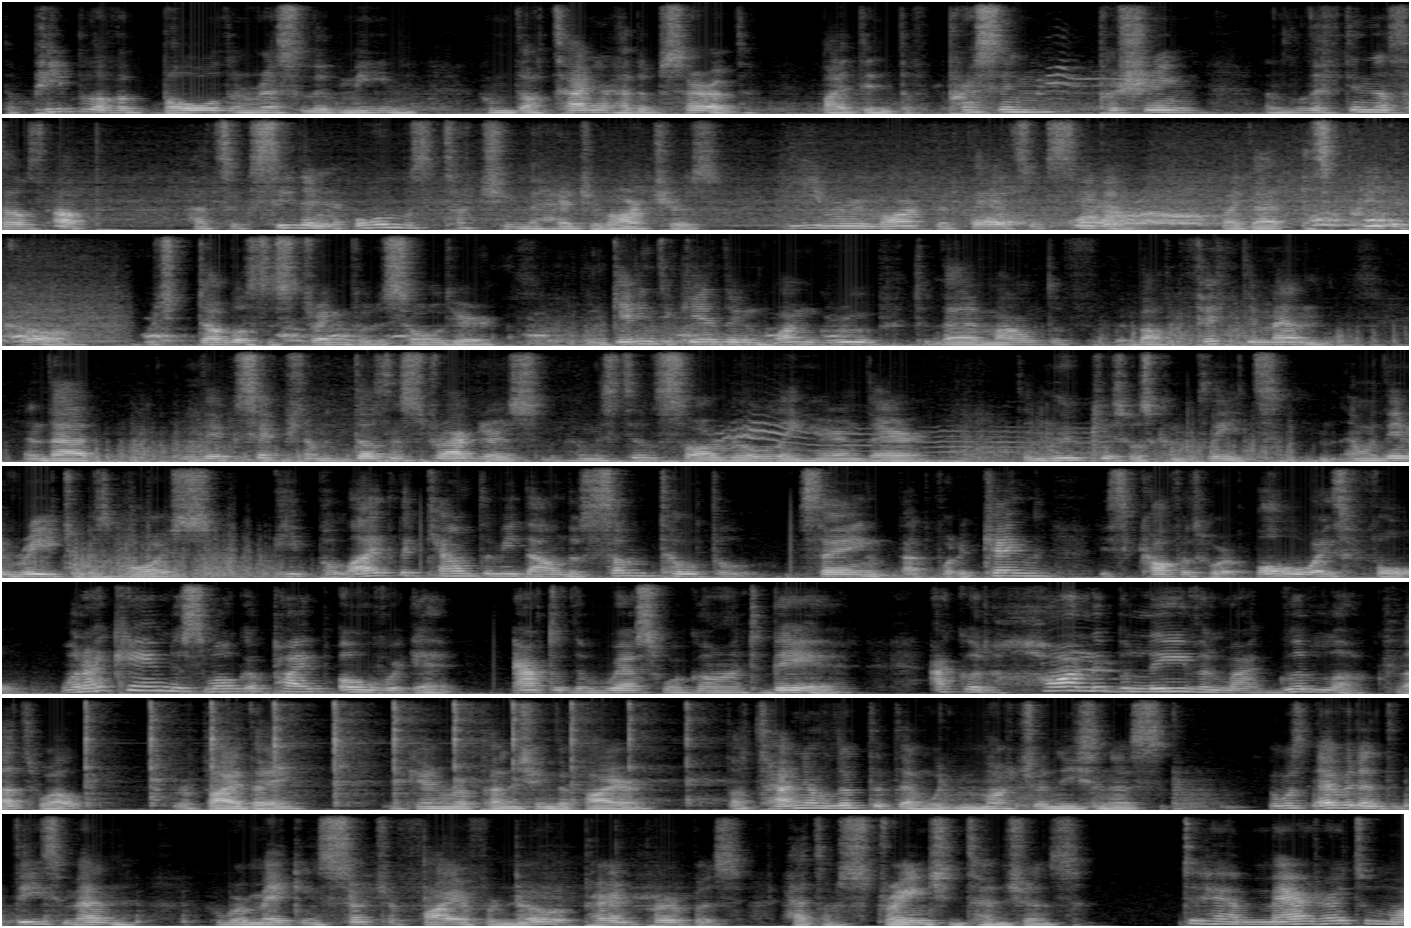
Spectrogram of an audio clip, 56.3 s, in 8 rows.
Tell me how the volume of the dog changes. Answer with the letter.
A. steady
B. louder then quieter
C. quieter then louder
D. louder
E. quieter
E.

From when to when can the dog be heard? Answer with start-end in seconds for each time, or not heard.
11.8-18.4.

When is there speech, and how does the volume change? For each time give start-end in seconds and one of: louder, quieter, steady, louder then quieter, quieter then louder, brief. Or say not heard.
0.0-56.2 steady.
